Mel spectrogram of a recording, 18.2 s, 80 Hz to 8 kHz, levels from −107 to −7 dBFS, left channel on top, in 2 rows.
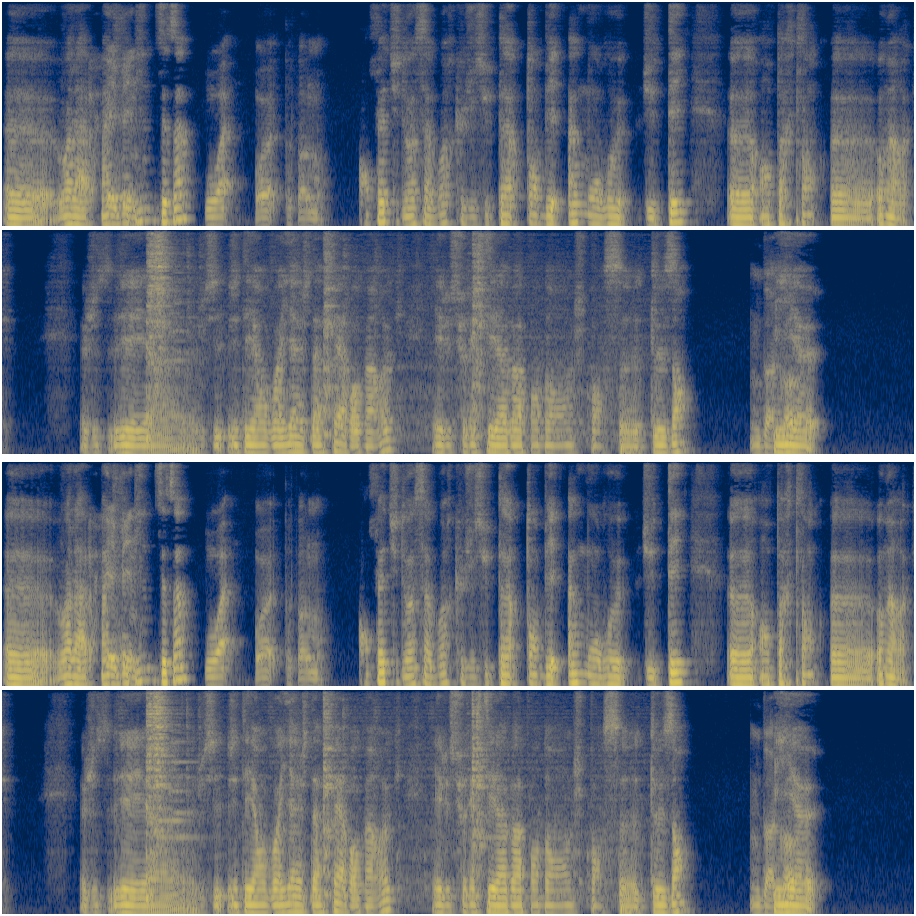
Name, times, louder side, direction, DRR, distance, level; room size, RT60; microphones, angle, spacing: voice 1, 0.0-1.9 3.6-9.1 9.9-16.0 16.8-17.3, right 2 dB, 70° right, 0.9 m, -31 dB
voice 2, 0.9-1.4 2.0-3.2 16.6-17.1, right 2 dB, 25° right, 0.6 m, -35 dB
sound 1, 10.2-15.7, right 4 dB, 85° right, 2.4 m, -41 dB
6.4 x 5.5 x 2.8 m
head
